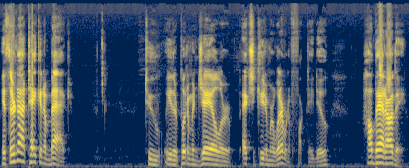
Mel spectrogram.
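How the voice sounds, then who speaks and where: A man's voice: medium pitch, lively intonation, moderate pace, a bit bright. A man hosting a casual live stream from home, talking politics in a sarcastic, rambling way with many fillers and restarts. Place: home room with a green screen.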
